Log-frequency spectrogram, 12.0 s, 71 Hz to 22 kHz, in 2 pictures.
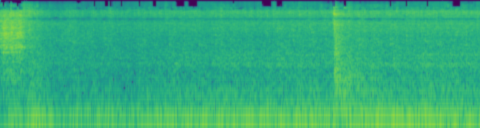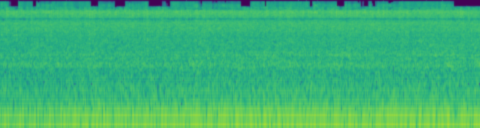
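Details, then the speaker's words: Rebuilt Chevy small block 350 after distributor turned 180 degrees and timing adjusted, electric choke not yet connected: deep, steady idle with an even rumble, no misses, knocks or ticks; dialed in, normal idle. "Finally got this motor dialed in pretty good."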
